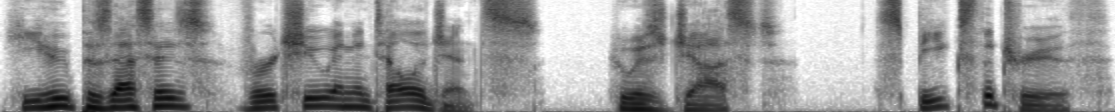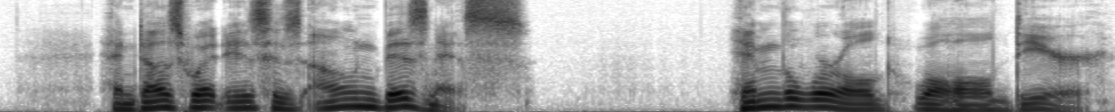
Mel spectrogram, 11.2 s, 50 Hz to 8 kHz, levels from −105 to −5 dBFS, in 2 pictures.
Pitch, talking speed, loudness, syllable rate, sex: 115 Hz, 135 wpm, -18 LUFS, 3.9 syllables/s, male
